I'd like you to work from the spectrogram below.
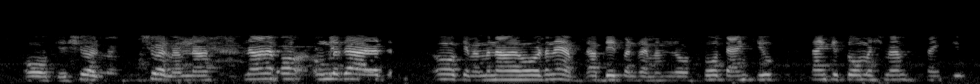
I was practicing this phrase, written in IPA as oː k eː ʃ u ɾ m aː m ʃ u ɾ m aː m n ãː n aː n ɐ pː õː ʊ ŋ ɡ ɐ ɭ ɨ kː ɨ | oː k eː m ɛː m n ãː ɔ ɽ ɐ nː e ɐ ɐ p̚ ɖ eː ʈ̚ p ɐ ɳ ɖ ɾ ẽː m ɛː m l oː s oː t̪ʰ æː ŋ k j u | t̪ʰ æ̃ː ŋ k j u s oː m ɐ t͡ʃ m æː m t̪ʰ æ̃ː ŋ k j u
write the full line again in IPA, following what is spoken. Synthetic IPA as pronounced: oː k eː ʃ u ɾ m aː m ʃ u ɾ m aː m n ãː n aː n ɐ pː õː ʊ ŋ ɡ ɐ ɭ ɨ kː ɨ | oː k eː m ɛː m n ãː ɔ ɽ ɐ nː e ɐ ɐ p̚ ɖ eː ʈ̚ p ɐ ɳ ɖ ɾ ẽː m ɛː m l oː s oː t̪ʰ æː ŋ k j u | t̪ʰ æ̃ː ŋ k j u s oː m ɐ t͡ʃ m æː m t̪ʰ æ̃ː ŋ k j u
